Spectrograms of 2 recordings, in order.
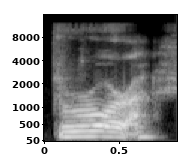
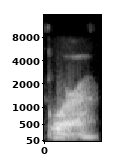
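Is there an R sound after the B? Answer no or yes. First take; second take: yes; no. First: The first syllable is said with an R after B. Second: The first syllable is said with no R after B. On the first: The speaker calls it right. "that's called Brora" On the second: The speaker calls it wrong. "I cannot do that first R"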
